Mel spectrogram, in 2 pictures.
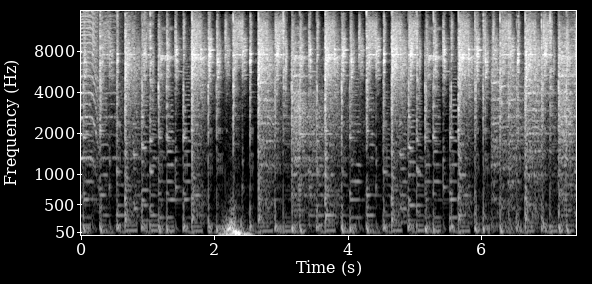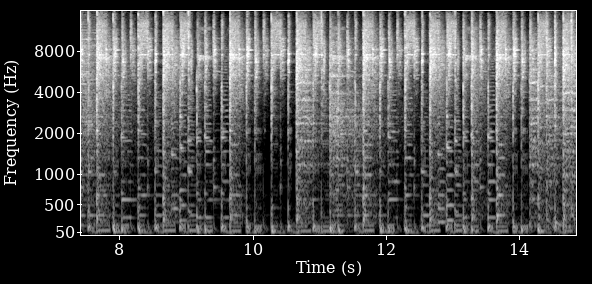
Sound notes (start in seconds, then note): none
